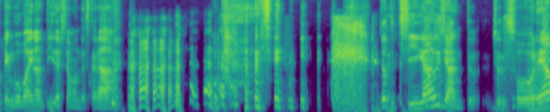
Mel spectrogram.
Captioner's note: laughs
